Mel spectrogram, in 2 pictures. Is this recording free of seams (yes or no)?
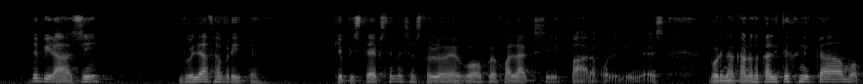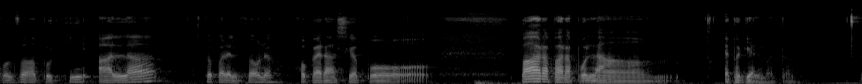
yes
